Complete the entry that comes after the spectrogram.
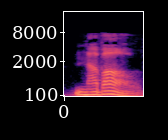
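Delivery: "Nabal" ending in a stressed, open "bahl"; na-BAHL pronunciation. Shown as a demonstration. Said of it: "it probably is pronounced".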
